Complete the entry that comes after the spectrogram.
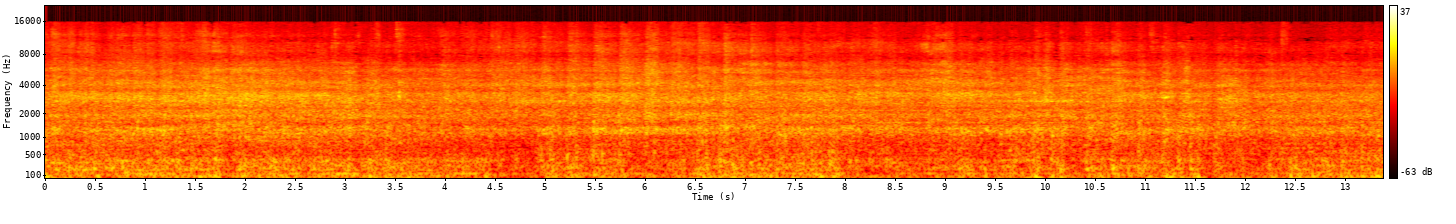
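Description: Freight train tank cars rolling slowly past, at about 20 mph: the steel wheels run over the rails with a steady rumble.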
